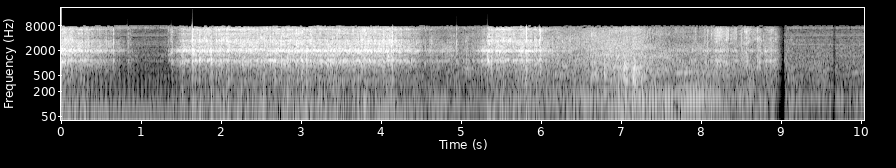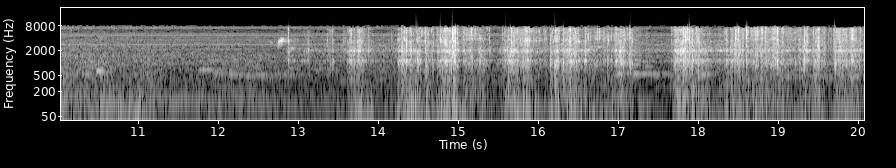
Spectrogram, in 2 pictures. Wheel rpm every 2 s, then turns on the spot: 40, 110, 40, 10, 10, 0, 0, 20, 30, 20.
6-10 14-20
